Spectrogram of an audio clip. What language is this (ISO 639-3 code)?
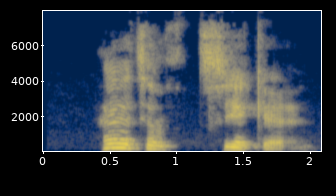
kab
